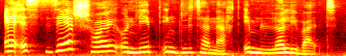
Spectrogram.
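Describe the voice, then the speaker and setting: A podcast host chats casually and reads out character profiles, breaking into playful, gushing exclamations. Her voice is a little high, sing-song and a little mellow, and she takes her time.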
